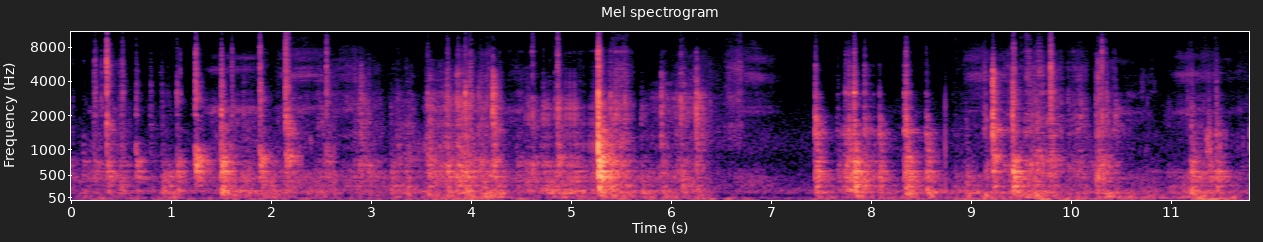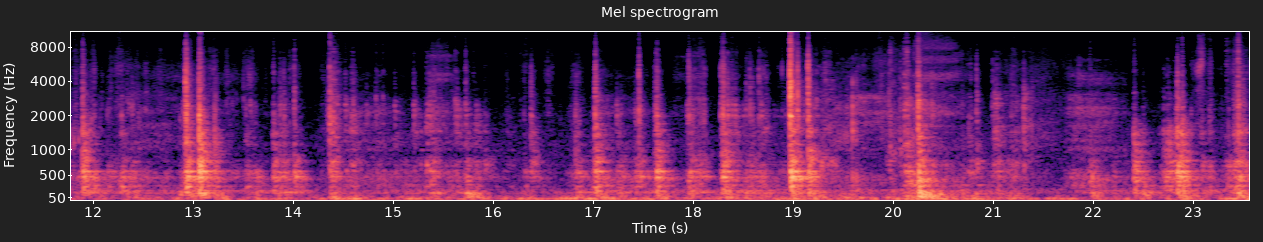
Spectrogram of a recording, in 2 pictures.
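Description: Small irregular clicks, scrapes and taps of a screwdriver and wire working at a furnace control board's terminal screw, as a thermostat common wire is fastened.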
